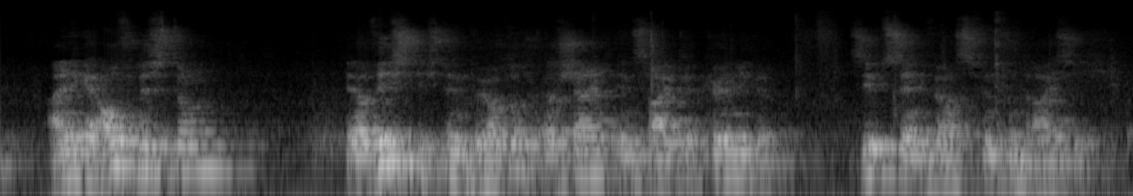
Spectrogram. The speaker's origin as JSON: {"language": "German", "country": "United States", "moved": "as an adult", "lives_now": "Germany", "said": "ich komme ursprünglich aus den USA. Wir sind 79, ich und meine Frau nach Deutschland gekommen, als Gemeindegründer."}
